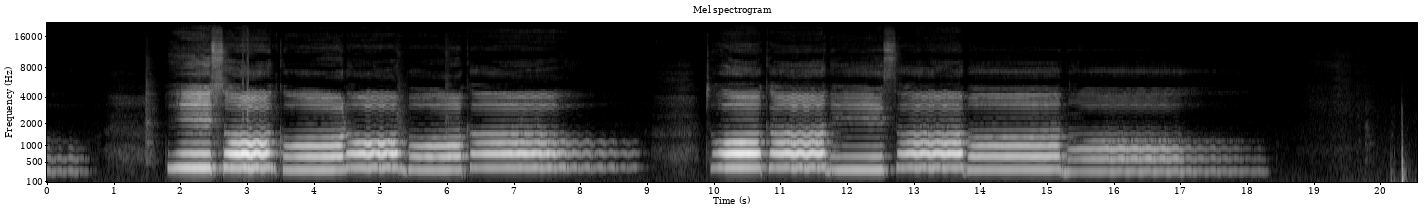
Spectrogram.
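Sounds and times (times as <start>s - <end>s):
soprano voice: 0.0s - 0.6s, 1.8s - 8.9s, 9.9s - 18.3s.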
